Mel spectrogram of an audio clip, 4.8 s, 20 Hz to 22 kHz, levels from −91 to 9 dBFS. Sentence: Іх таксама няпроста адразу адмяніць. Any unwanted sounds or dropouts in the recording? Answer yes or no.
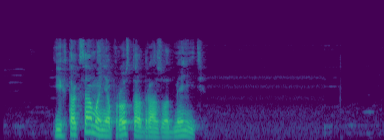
no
